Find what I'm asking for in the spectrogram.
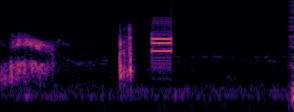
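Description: Electronic phone tones in the video game YIIK: a short beep followed by a steady dial-like tone, faint against a quiet background, with a brief murmur of voice at the start.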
